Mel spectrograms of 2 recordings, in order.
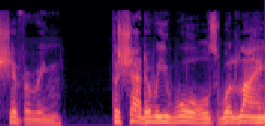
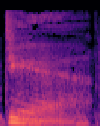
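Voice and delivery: lower, softer nasty mock pity; sneering, dropping low; 7 semitones lower, 8 dB quieter than usual. A narrator's reading. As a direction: let the second dear sink with contempt. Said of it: "smiling still more nastily".

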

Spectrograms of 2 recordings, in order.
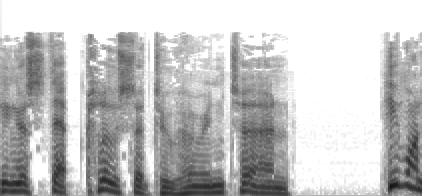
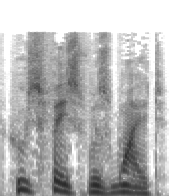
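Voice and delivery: usual speaking voice

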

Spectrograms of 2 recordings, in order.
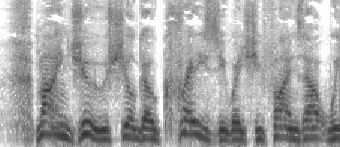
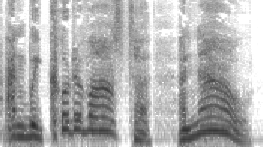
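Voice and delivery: bitter; 7 semitones higher than usual. A narrator's reading. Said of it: "said Ron bitterly".

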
